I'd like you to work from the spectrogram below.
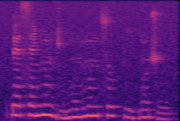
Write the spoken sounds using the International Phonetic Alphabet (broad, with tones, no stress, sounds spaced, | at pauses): ɗ ɛ˦ s ɛ˦ ɲ ũ˦ ɡ i˨ m ũ˦ m ũ˦ n s u˦ p i˦˨ ɓ ũ˦ ʃ u˨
